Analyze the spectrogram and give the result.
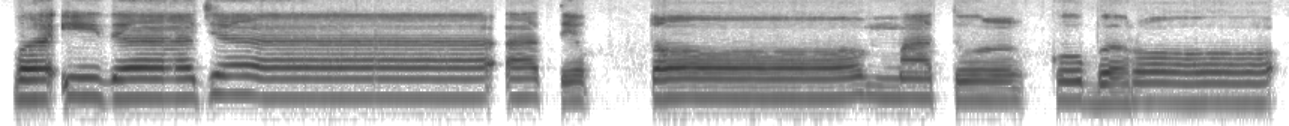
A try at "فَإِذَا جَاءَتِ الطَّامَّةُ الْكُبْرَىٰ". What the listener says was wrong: Kita ulang di mim syiddah, tahan, terus agak masukin.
